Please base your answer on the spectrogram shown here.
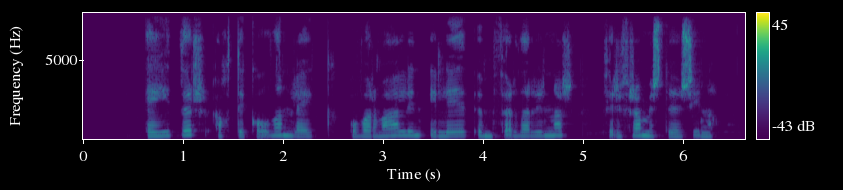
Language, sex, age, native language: Icelandic, female, 20-29, Icelandic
